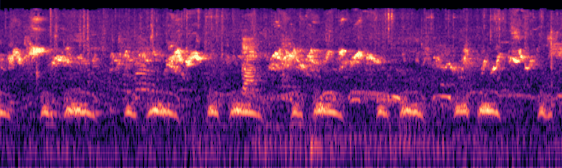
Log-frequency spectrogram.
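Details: At the Van Phuc ornamental plant and pet market in Ha Dong, Hanoi, on market day, a spotted dove gives soft, low, hollow coos in a steady run, about one a second, over busy chirping and twittering of small birds.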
